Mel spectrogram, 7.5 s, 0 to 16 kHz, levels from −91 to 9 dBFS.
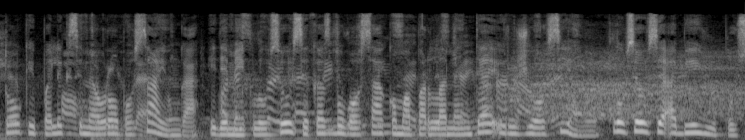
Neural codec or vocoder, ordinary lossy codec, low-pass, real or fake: none; MP3, 64 kbps; 10.8 kHz; real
